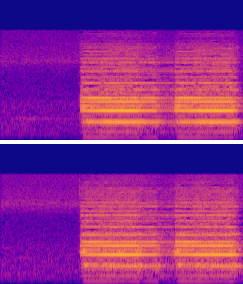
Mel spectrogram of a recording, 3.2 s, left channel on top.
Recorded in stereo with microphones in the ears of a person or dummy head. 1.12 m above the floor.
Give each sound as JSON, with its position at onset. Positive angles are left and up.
{"t": 1.1, "sound": "a buzzer", "side_deg": -5, "distance_m": 1.4}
